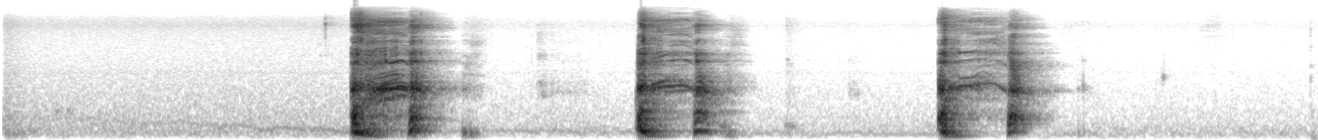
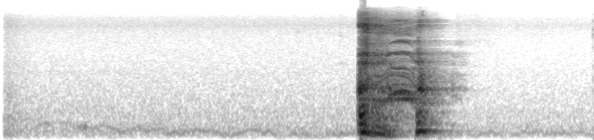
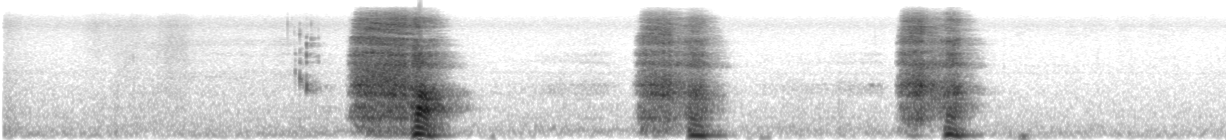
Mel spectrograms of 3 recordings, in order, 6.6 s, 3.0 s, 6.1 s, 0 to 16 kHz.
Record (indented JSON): {
  "three_cough_length": "6.6 s",
  "three_cough_amplitude": 28298,
  "three_cough_signal_mean_std_ratio": 0.28,
  "cough_length": "3.0 s",
  "cough_amplitude": 32768,
  "cough_signal_mean_std_ratio": 0.24,
  "exhalation_length": "6.1 s",
  "exhalation_amplitude": 32548,
  "exhalation_signal_mean_std_ratio": 0.29,
  "survey_phase": "beta (2021-08-13 to 2022-03-07)",
  "age": "45-64",
  "gender": "Male",
  "wearing_mask": "No",
  "symptom_none": true,
  "smoker_status": "Ex-smoker",
  "respiratory_condition_asthma": false,
  "respiratory_condition_other": false,
  "recruitment_source": "REACT",
  "submission_delay": "1 day",
  "covid_test_result": "Negative",
  "covid_test_method": "RT-qPCR"
}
